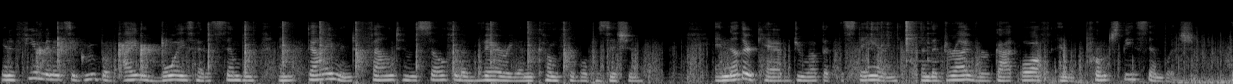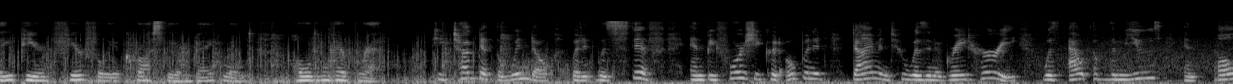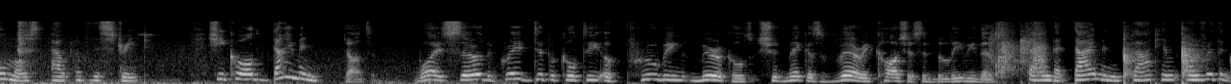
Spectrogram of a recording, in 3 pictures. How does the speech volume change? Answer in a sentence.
The volume of the speech stays about the same.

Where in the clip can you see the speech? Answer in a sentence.
The speech can be heard from 0.0 to 36.9 s.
